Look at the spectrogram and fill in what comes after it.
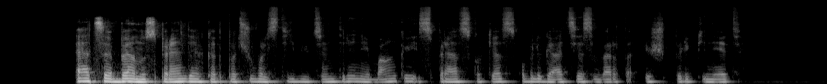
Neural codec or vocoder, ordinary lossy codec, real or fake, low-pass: none; Opus, 16 kbps; real; 14.4 kHz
